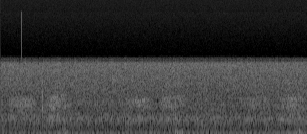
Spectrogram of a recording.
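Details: Daisy, a pet cat, resting after a day of eating and sleeping, purring softly: a low steady rumble swelling in cycles about every two seconds, with faint snuffles in a quiet room.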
